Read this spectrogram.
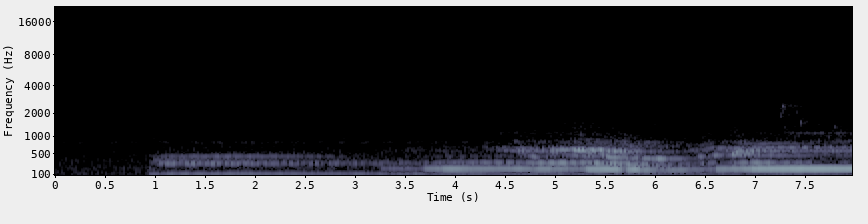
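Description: A deep metallic drone rings out steadily and swells.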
